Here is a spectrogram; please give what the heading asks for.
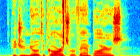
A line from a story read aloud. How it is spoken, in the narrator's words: he asks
